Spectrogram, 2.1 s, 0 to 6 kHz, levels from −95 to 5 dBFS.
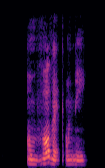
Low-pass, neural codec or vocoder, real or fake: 5.4 kHz; none; real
